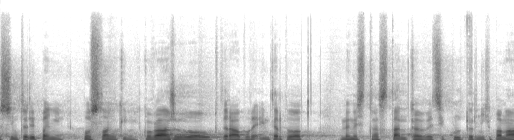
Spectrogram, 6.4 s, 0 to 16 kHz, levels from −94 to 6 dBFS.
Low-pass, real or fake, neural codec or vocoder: 14.4 kHz; fake; codec, 32 kHz, 1.9 kbps, SNAC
